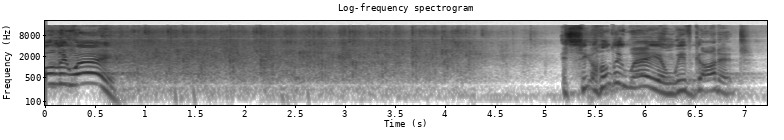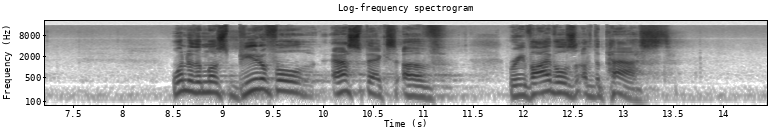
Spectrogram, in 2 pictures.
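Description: A man speaks with animation through a microphone in a large hall.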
